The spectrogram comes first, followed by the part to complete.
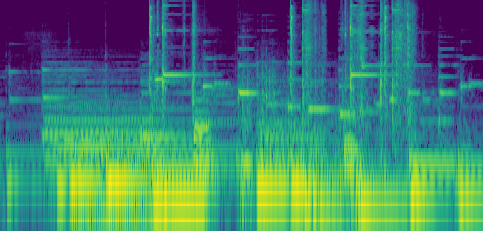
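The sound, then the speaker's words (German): Bright, bouncy music from the mobile game Tiny Tower Vegas being played, with repeated metallic clinks of coins scattering in bursts over the melody, loud and close, with no talking. “Das äh, klingt hier so, wenn man das äh, spielt.”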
